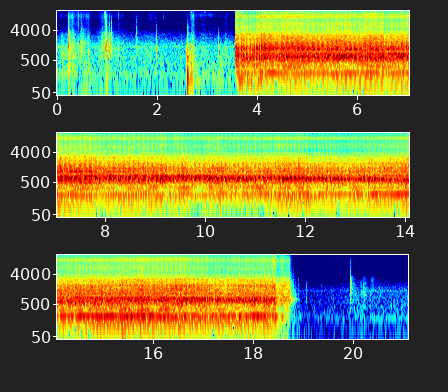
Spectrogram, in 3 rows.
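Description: Makita JR144DRF 14.4 V cordless reciprocating saw with a Z-saw wood-cutting blade sawing through a 2x4 board clamped in a vise. After a few light handling clicks it starts about three and a half seconds in, runs steadily for about fifteen seconds through the cut, and stops abruptly once the board is cut through.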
